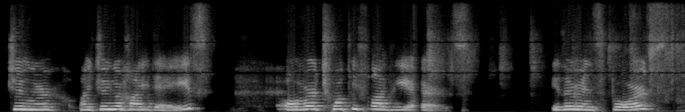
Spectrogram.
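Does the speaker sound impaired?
Yes: Down syndrome; voice donated to Google project understood to train Google personal assistants to recognize diverse speakers.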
